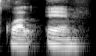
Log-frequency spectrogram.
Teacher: We have just the last vowel that drops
